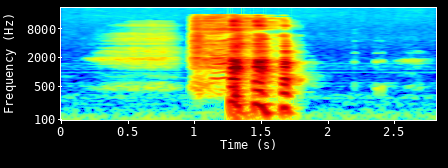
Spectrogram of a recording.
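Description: A young man laughs briefly close by.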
